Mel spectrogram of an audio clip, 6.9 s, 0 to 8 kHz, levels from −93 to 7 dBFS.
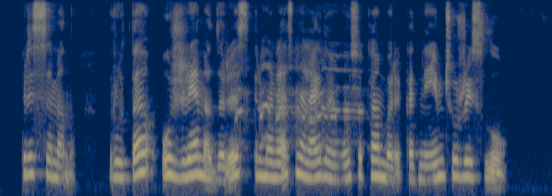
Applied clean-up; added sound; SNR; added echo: neural mask model RNNoise.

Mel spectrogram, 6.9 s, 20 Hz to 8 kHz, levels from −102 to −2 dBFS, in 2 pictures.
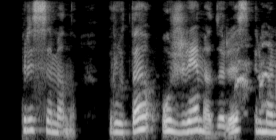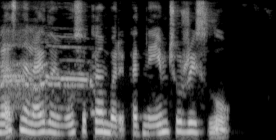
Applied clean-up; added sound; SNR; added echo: classical method spectral subtraction.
